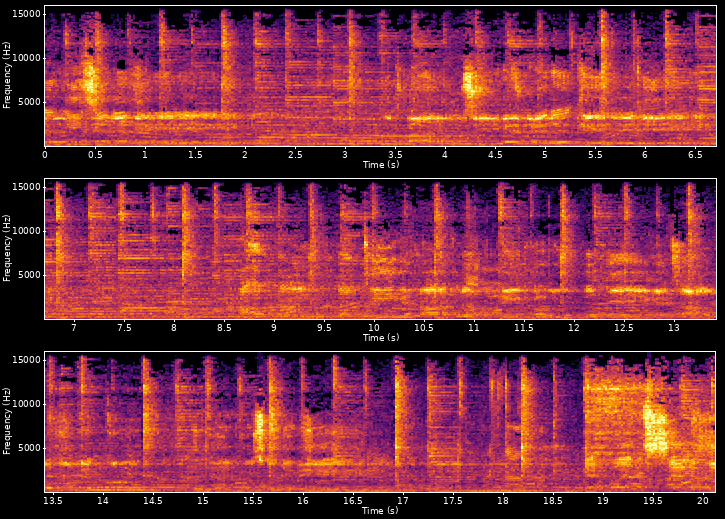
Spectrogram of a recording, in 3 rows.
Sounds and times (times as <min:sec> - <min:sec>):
Background music: 0:00.0 - 0:20.1
Soundtrack music: 0:00.0 - 0:20.1.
